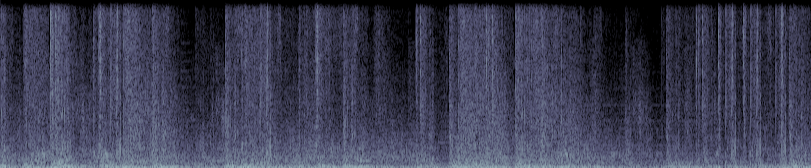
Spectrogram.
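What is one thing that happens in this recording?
Musket fire crackles and pops in rapid bursts.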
